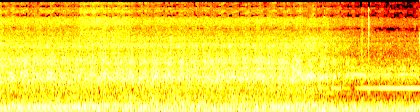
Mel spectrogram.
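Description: A straight-piped Duramax diesel in a Silverado or Sierra idles steadily, a loud, constant low rumble with a throbbing beat and no talk over it.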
